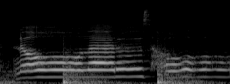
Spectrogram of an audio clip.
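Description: A woman singing one long held note, sliding into a second note near the end, over backing music with a steady beat about once a second.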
